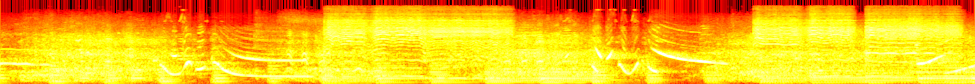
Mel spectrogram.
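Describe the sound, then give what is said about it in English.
Rob Brydon on a buzzy kazoo and Richard Osman on a sliding swanee whistle play the theme from The Good, the Bad and the Ugly together, with swooping pitch glides rising and falling between the kazoo's loud, rhythmic bursts. “Richard and Rob, I'd like you to provide us with a rendition of the theme from The Good, the Bad and the Ugly to feature Rob Brydon on the kazoo and Richard Osman on the Swanee Whistle.”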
